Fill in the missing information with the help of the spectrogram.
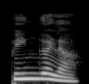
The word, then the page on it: ಪಂಗೋಳಿ: Kannada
